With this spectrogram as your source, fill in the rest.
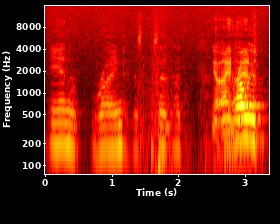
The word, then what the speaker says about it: Ayn Rand: No, Ayn Rand, right.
